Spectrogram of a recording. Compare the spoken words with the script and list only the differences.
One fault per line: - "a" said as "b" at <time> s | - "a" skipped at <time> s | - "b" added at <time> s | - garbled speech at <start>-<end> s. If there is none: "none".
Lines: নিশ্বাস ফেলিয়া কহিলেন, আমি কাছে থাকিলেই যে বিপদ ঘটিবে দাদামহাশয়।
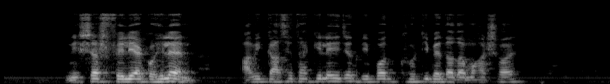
none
